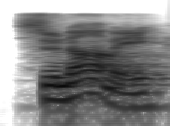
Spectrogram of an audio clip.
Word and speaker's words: tsunami: Tsunami has one suppressed T.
